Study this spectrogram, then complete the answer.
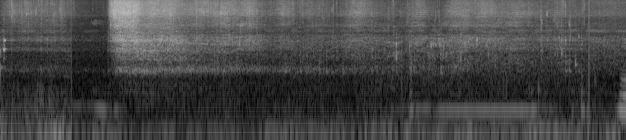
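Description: Water splashes as it is poured into a pot.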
